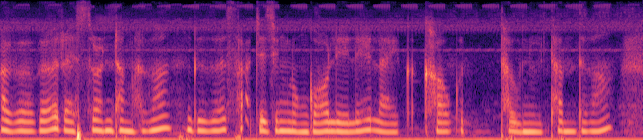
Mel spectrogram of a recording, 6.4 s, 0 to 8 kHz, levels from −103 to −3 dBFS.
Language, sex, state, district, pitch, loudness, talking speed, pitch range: Wancho, female, Arunachal Pradesh, Longding, 200 Hz, -25 LUFS, 160 wpm, 190-215 Hz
